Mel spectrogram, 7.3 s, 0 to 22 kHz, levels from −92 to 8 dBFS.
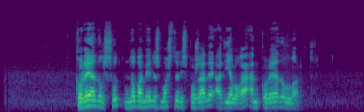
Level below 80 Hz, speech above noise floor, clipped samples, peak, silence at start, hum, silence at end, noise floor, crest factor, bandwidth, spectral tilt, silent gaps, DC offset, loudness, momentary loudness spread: -84 dBFS; 49 dB; under 0.1%; -4 dBFS; 1.55 s; none; 1.3 s; -74 dBFS; 24 dB; 10.5 kHz; -5 dB/octave; none; under 0.1%; -26 LUFS; 14 LU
